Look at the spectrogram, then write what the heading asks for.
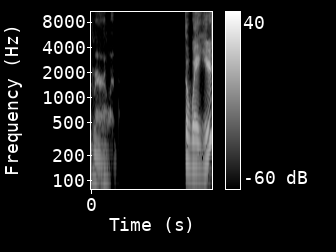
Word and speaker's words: Maryland: Because there's 3 syllables in the word Maryland.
